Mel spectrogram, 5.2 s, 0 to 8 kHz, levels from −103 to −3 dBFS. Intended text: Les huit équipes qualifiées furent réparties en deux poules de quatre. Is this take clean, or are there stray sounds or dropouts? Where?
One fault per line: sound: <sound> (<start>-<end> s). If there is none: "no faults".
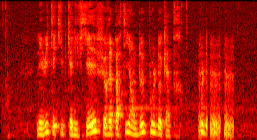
sound: laugh (4.0-4.7 s)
